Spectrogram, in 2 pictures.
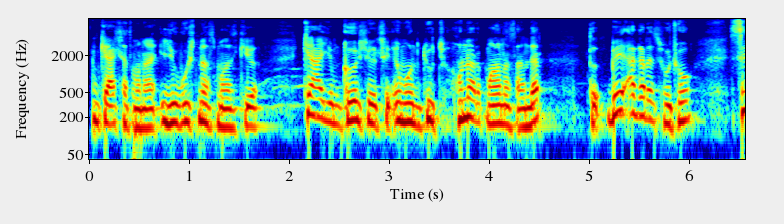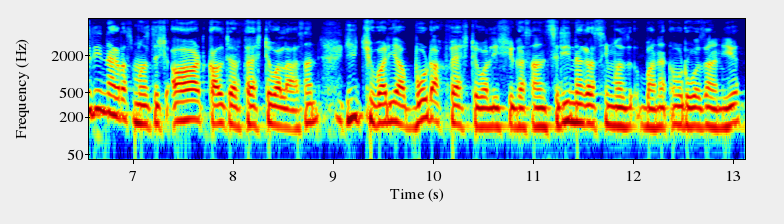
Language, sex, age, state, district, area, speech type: Kashmiri, male, 45-60, Jammu and Kashmir, Srinagar, urban, spontaneous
